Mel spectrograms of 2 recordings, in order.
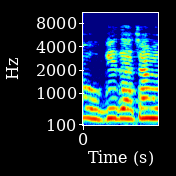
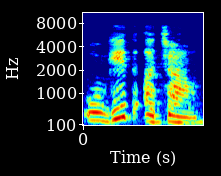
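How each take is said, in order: First: The two words are joined together. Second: The two words are said separately. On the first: "એવું બોલી શકીએ, સહેલું પડે થોડુંક" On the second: "હું છૂટા કરીને બોલું છું"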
